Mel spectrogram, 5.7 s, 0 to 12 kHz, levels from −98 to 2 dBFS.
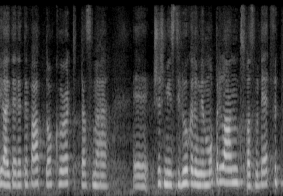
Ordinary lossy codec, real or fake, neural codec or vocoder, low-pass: AAC, 32 kbps; fake; codec, 16 kHz in and 24 kHz out, 0.9 kbps, LongCat-Audio-Codec, fine tuned four codebook decoder; 10.8 kHz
